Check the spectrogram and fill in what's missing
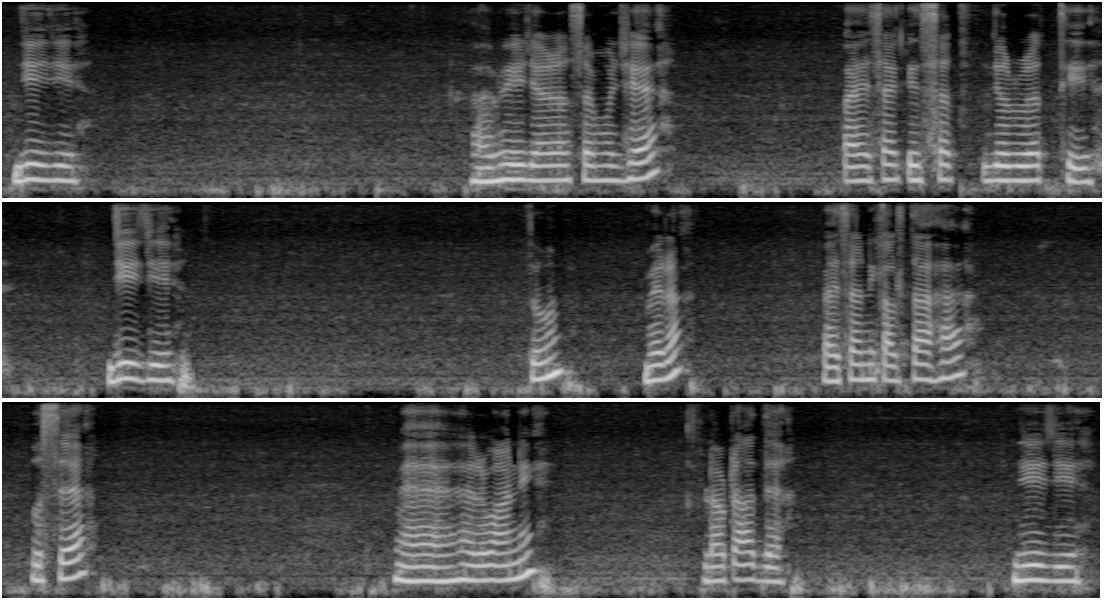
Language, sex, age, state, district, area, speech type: Urdu, female, 60+, Bihar, Gaya, urban, spontaneous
